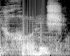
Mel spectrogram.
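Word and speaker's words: ख़्वाहिश: इसमें जो वाव है वो साइलेंट वर्ड है, बोलने में नहीं आता, लिखने में आता है। तो हम इसको अगर बोलेंगे तो ये बोलेंगे कि ये मेरी ख्वाहिश है।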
